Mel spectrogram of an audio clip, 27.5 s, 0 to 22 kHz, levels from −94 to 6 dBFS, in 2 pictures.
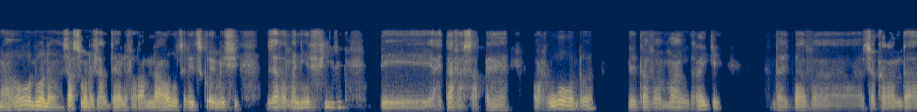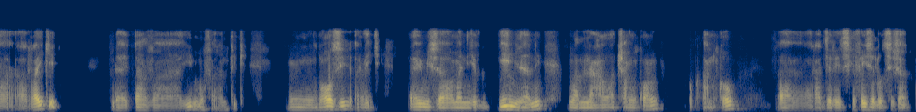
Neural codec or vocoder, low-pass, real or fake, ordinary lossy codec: vocoder, 44.1 kHz, 128 mel bands every 512 samples, BigVGAN v2; 7.2 kHz; fake; Opus, 32 kbps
